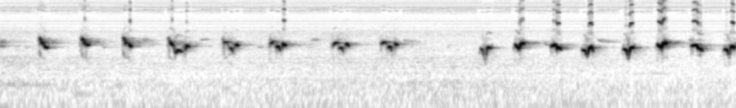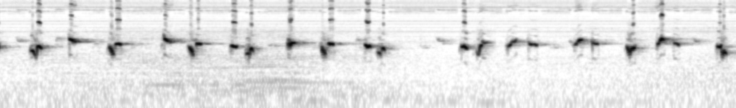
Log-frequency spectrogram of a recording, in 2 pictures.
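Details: Yellow-vented bulbul, known locally as terucuk, singing a full 'ngeropel' song: rapid run of short, bubbly whistled notes around mid pitch, about three per second, with a brief pause near the middle, steady low background hum.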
